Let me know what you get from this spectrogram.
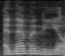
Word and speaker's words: Anemone: Ähm, und im Englischen heißen die Anemone. – Aber wird, wird quasi äh, geschrieben wie im Deutschen oder sehr ähnlich geschrieben, ja. aber wird dann Anemone ausgesprochen.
